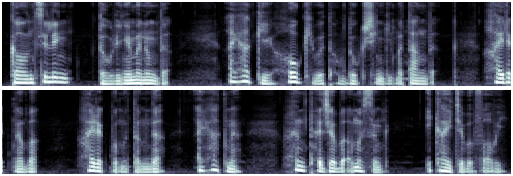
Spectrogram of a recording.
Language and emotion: Manipuri, fearful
